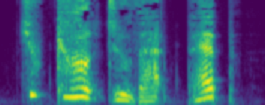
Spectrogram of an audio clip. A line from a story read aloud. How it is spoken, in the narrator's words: Caro spluttered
